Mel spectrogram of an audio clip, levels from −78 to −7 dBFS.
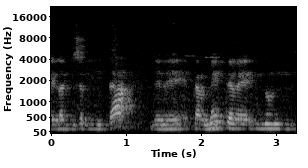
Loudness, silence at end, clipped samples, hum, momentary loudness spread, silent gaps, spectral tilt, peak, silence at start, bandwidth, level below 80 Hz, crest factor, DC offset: -37 LUFS; 0 s; under 0.1%; none; 10 LU; none; -5.5 dB/octave; -20 dBFS; 0 s; 13.5 kHz; -78 dBFS; 18 dB; under 0.1%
